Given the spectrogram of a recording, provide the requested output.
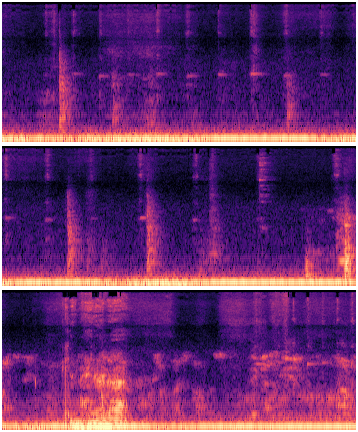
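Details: Hunter ceiling fan that has squeaked for three years, partly disassembled: sharp light ticks about twice a second over a steady motor hum, a fan blade striking an internal wire. Owner also suspects the bearing where it rides on the top shaft.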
